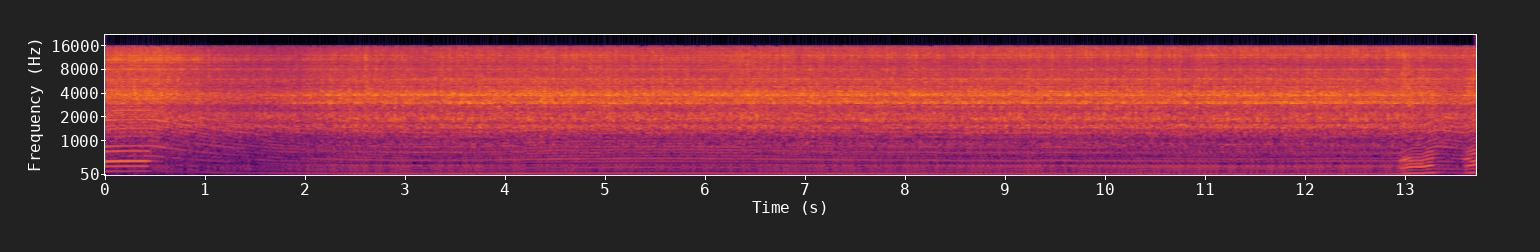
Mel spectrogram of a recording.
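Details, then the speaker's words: Chinese brush cutter at full throttle, with the carburetor screw set to about 9,000 rpm: a steady high buzz holding an even pitch without surging or sagging, then dropping off cleanly. Normal high-speed running. "Выставлять около 9.000 оборотов, закручивая или откручивая данный винт."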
